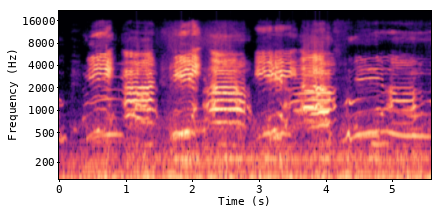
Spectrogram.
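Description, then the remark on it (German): Three children shout and squeal in overlapping, high-pitched bursts of play inside a tour bus, taken to escape bad weather, over a steady low engine rumble that persists throughout. “Wir sind ein Stück gefahren, haben die drei Kinder drin, so hört sich das an.”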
